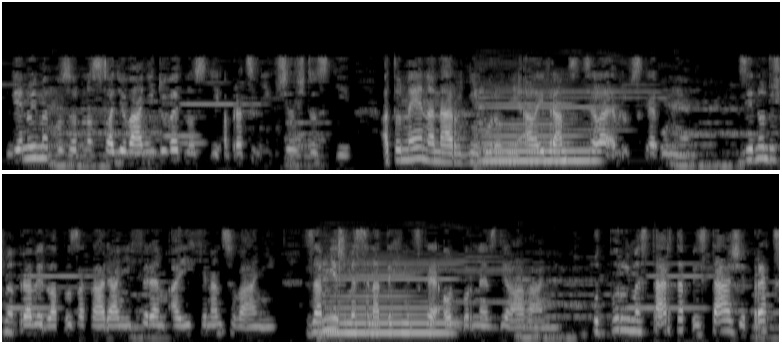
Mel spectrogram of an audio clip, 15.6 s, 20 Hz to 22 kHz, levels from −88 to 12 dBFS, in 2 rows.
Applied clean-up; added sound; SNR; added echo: classical method Wiener filter.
